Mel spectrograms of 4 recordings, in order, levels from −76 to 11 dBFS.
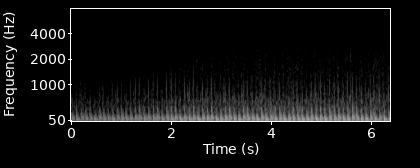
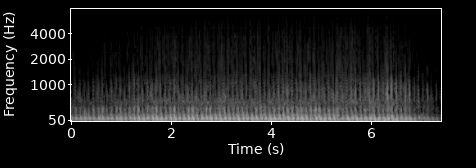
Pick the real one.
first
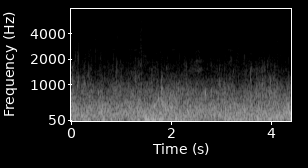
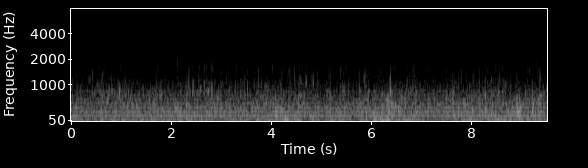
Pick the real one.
first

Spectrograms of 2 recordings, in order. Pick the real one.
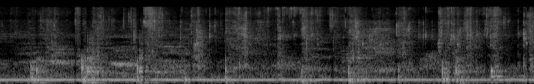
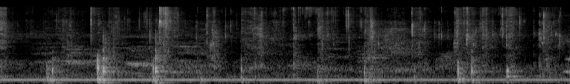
second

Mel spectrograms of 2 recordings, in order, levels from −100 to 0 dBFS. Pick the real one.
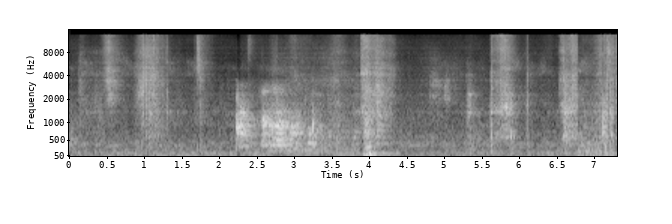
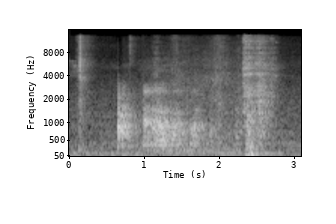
second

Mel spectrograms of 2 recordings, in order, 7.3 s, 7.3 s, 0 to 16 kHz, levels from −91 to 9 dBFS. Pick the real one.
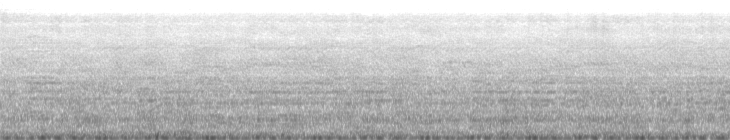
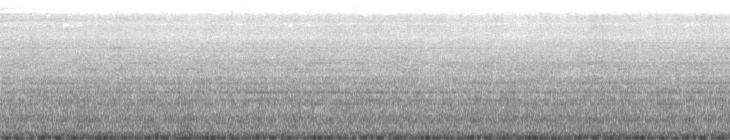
second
